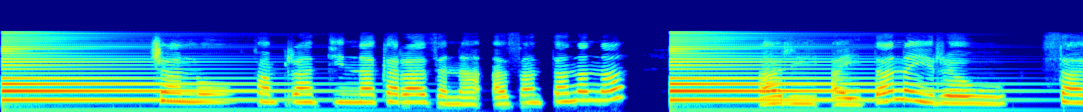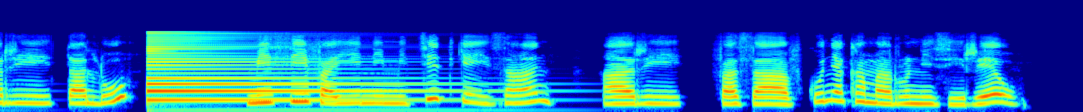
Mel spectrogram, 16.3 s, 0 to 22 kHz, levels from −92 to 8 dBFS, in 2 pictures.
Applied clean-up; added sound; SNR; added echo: none; Acoustic guitar; -3 dB; none.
